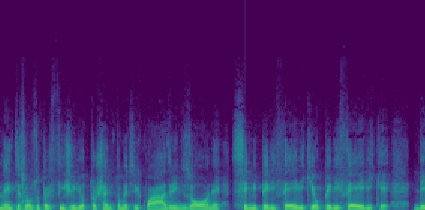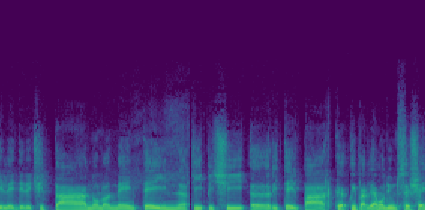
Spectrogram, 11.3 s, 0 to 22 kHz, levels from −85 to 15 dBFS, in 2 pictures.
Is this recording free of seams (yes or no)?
no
